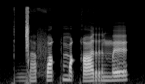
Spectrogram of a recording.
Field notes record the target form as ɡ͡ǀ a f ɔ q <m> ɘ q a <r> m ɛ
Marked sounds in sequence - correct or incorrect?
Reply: correct, correct

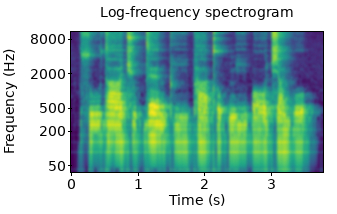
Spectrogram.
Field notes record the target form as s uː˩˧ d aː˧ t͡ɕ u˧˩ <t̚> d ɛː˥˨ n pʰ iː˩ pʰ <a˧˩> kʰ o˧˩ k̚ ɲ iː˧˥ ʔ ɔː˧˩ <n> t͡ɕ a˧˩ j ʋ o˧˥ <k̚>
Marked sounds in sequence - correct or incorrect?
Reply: correct, correct, incorrect: none, correct

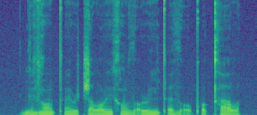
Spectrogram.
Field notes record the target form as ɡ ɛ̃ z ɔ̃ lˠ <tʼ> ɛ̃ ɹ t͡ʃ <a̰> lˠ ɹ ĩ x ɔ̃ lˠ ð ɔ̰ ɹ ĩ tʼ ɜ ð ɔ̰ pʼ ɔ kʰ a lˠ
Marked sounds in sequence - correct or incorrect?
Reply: correct, incorrect: a

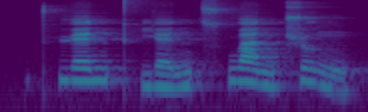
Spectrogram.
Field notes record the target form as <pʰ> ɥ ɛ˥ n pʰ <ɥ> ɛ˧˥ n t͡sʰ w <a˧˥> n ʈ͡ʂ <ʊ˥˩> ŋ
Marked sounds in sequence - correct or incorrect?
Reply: correct, incorrect: j, incorrect: a˥˧, correct

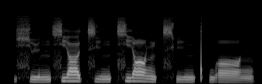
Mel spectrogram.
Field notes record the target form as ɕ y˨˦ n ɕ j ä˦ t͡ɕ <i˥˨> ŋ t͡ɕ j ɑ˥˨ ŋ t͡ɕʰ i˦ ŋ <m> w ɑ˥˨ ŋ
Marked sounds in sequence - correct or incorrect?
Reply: incorrect: i˨˦, incorrect: pʰ

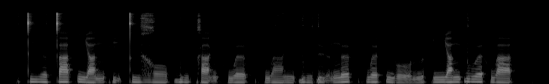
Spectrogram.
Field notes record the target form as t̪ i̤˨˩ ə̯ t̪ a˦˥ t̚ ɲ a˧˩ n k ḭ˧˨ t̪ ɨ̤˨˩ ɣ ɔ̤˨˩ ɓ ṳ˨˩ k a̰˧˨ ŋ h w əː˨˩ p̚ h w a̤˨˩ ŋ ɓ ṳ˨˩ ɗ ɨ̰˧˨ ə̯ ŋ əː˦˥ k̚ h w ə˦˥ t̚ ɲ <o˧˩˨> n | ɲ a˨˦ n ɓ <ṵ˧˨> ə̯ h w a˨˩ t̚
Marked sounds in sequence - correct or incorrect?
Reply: correct, incorrect: u˧

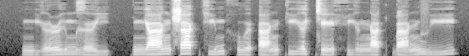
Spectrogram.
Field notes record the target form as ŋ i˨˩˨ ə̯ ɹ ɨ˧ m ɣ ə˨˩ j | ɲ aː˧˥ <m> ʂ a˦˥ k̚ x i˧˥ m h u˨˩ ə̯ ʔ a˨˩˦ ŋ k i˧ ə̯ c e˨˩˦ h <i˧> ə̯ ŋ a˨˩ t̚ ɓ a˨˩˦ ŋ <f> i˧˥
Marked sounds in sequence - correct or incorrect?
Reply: incorrect: ŋ, incorrect: i˨˩, incorrect: v

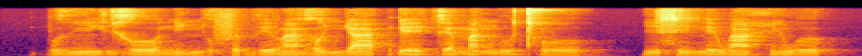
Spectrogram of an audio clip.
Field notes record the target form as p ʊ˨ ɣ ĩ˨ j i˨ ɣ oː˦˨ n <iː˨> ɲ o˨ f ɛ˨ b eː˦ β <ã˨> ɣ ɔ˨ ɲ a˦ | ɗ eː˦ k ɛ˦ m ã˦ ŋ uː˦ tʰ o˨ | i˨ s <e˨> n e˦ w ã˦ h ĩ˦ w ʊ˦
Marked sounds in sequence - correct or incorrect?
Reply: incorrect: i˨, incorrect: ã˦, incorrect: i˨

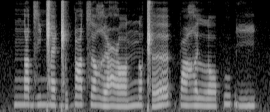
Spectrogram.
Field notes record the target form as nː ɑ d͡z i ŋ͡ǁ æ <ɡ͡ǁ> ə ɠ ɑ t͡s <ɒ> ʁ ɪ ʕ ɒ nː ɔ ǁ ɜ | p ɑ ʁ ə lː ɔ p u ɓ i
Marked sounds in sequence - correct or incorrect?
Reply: correct, incorrect: ʌ

